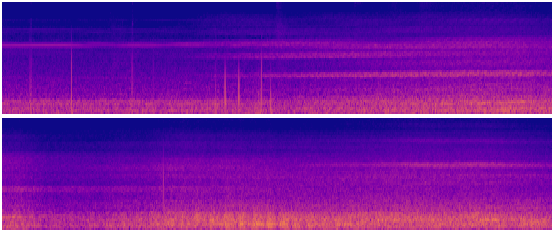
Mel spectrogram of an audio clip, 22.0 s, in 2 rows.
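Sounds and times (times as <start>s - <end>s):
thin high whine: 0.0s - 13.6s.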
